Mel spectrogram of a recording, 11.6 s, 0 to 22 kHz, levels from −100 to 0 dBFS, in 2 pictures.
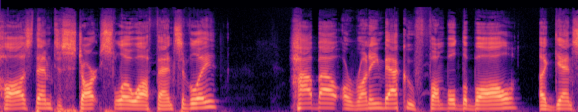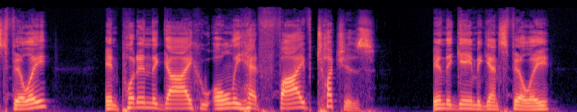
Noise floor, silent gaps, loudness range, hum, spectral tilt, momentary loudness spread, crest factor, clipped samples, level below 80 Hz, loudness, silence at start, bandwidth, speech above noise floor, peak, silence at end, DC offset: -73 dBFS; none; 1 LU; none; -3.5 dB/octave; 6 LU; 16 dB; under 0.1%; -42 dBFS; -20 LUFS; 0 s; 16.5 kHz; 53 dB; -4 dBFS; 0.3 s; under 0.1%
